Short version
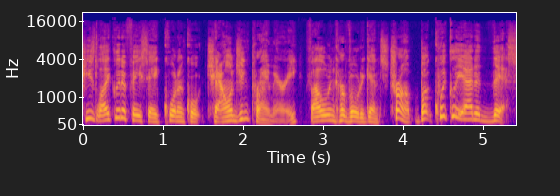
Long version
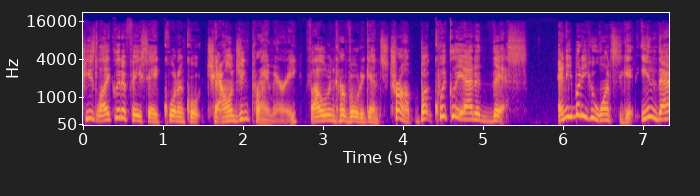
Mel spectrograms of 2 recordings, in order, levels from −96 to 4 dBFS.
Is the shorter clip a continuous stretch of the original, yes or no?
yes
